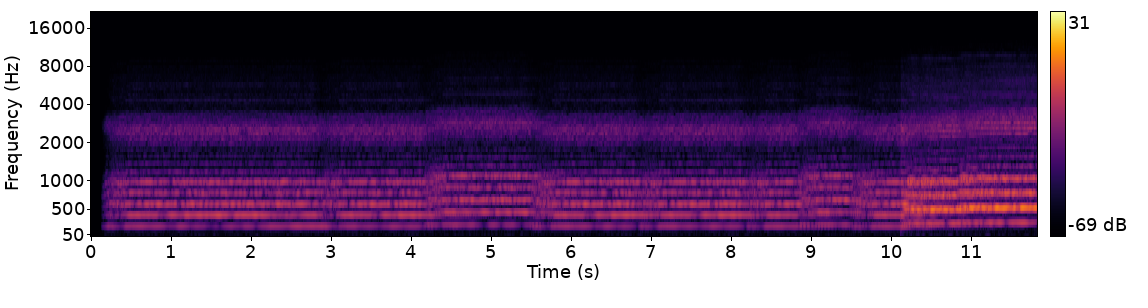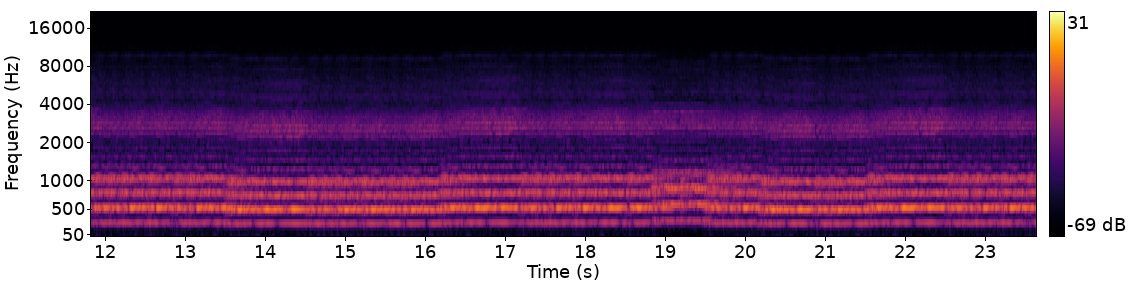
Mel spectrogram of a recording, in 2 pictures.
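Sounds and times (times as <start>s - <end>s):
tenor singing: 0.2s - 23.6s.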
